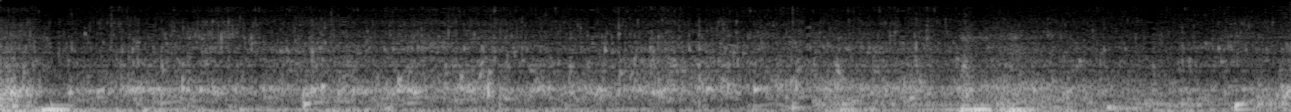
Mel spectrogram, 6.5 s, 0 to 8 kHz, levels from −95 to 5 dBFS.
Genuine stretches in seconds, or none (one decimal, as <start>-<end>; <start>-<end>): 0.0-6.5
